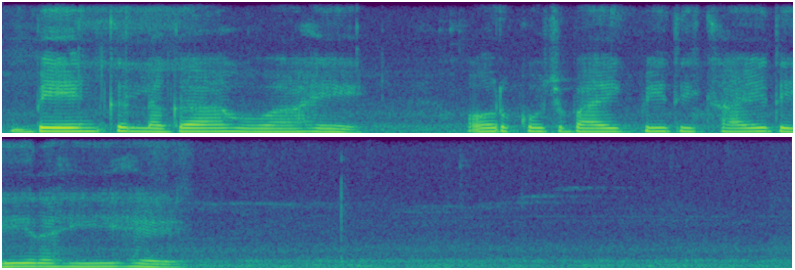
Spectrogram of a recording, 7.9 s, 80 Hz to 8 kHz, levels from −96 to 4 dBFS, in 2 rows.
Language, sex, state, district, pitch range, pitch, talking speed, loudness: Hindi, female, Rajasthan, Jaipur, 195-210 Hz, 200 Hz, 90 wpm, -17 LUFS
